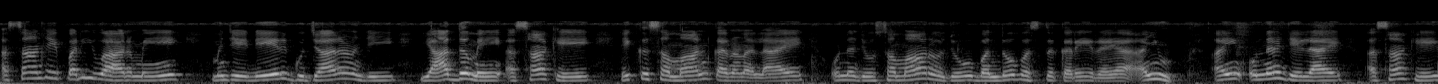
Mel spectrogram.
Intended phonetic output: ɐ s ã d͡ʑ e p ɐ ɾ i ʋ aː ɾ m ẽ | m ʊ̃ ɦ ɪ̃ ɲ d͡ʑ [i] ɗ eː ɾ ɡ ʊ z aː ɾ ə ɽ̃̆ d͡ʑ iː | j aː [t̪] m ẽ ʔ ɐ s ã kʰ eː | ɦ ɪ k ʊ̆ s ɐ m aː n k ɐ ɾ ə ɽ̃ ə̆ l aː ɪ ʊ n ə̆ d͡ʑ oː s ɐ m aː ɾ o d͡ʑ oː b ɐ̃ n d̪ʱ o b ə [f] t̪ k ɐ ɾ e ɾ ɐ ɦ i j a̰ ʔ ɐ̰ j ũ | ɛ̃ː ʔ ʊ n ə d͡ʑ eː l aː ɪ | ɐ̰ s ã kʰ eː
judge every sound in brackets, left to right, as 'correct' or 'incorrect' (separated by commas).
incorrect, incorrect, incorrect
